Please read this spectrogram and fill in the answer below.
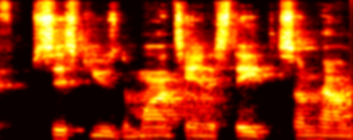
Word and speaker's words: Siskiyou: Is that how you pronounce it? Siskiyou, yeah.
